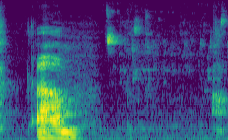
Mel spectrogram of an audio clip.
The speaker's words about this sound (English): Can I pour you up, pal? Yeah, pour, please.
